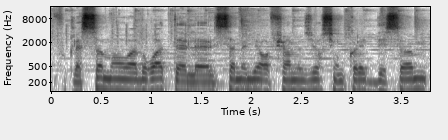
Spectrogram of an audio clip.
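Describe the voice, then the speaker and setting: A man giving excitable, casual live commentary as a casino streamer, pleading with the reels and swearing. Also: on the low side, fast talker, faint music behind.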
